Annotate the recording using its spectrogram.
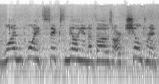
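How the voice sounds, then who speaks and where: A woman's high-pitched voice, fairly slow and fairly even in intonation, with audible room echo and noticeable background noise. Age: 50s. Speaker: nurse. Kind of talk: testimony.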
